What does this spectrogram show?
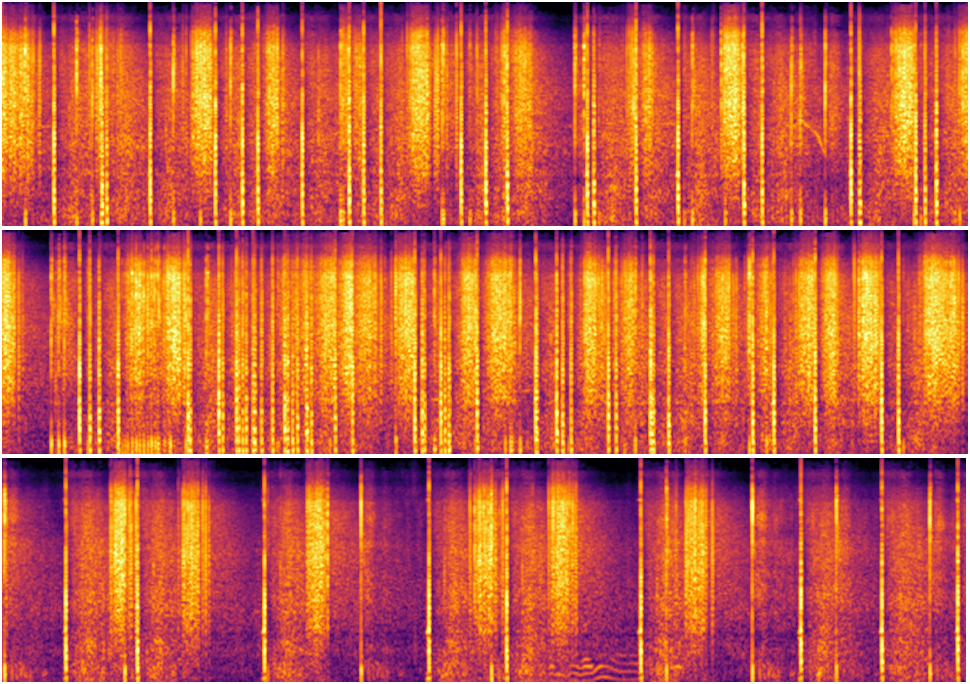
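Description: Aerial fireworks display: a rapid, nearly unbroken barrage of shell bursts, with sharp bangs and cracks overlapping one another. There are a few brief lulls.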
